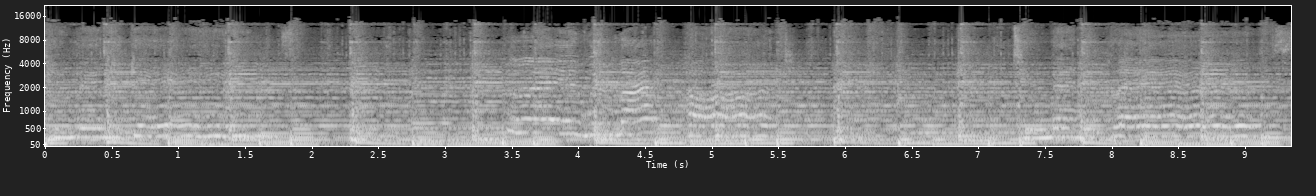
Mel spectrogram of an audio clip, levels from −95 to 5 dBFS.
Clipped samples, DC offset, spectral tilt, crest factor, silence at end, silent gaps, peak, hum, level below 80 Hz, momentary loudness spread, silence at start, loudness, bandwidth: 0.2%; under 0.1%; -5 dB/octave; 10 dB; 0 s; none; 0 dBFS; none; -22 dBFS; 4 LU; 0 s; -10 LUFS; 16 kHz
